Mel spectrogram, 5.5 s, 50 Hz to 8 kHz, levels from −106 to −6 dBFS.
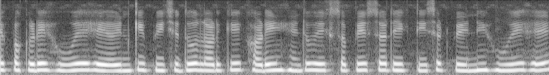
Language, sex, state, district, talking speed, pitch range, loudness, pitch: Hindi, female, Uttar Pradesh, Jalaun, 205 wpm, 245-260 Hz, -14 LUFS, 255 Hz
